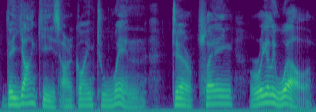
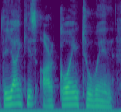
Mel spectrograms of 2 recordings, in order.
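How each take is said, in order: First: Slow, careful example sentences; slow model reading. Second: Said in the usual way. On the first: Shown as a demonstration. Teacher reading the prediction example, slow and clear. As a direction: read them out slowly for learners. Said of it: "teacher models example". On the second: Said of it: "teacher repeats example".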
